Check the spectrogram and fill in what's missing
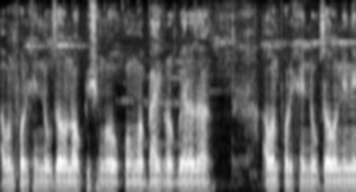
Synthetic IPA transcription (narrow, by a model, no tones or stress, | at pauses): apɔnpɔɾikʰajnukzawnɔk̚bisiŋɡɔkɔŋmabajkɾɔk̚bajɾaza | a̰pɔnpɔɾikʰajnuk̚zawninɯ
